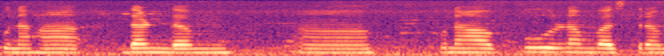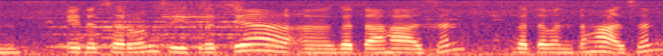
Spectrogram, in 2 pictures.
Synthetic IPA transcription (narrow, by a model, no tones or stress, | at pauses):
punɐɦɐ | d̪ɐɳɖɐm | punɐɦɐpuːɾɳɐmʋɐst̪ɾɐm | eːt̪ɐsɐɾʋɐmsʋiːkɾɪt̪jɐɡɐt̪aːɦɐːsɐn | ɡɐt̪ɐʋɐnt̪ɐɦɐːsɐn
